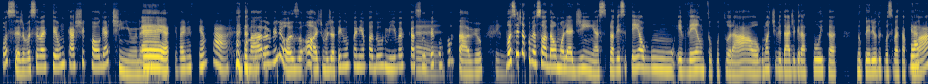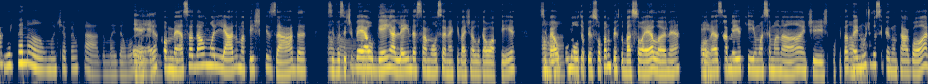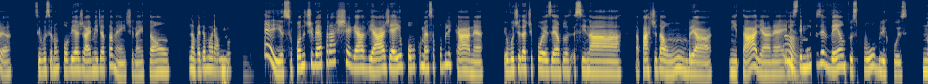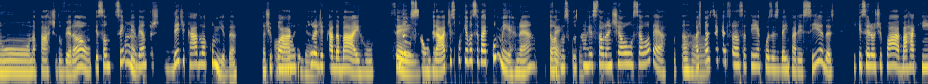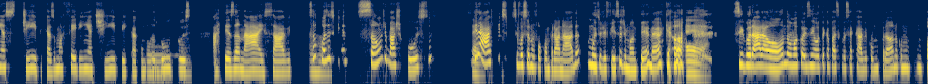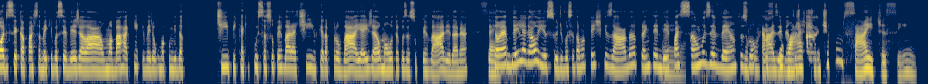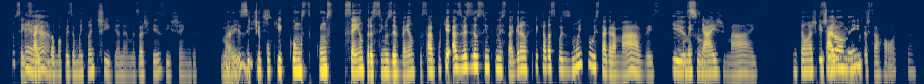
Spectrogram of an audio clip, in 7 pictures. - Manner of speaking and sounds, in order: other background noise; laugh; tapping; unintelligible speech; laughing while speaking: "aquela"
- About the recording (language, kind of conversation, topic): Portuguese, advice, Como posso viajar com um orçamento limitado sem perder a diversão e as experiências locais?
